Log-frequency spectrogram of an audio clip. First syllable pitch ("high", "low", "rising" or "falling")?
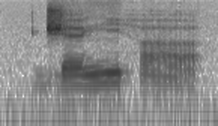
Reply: high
